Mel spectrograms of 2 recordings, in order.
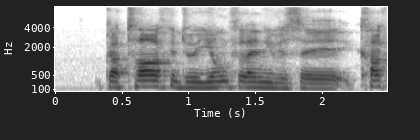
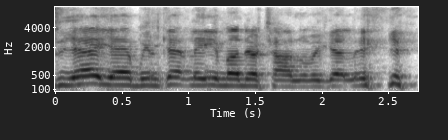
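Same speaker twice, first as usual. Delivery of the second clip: laughing through the quote, higher and louder; chuckling as he mimics the lad's eager promise; laughing, imitating young fella; 5 semitones higher, 6 dB louder than usual. Man retelling young fella's promise to friends, laughing.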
